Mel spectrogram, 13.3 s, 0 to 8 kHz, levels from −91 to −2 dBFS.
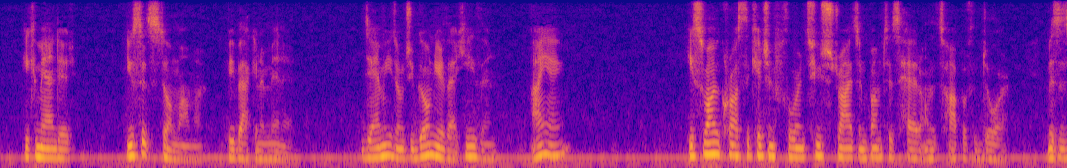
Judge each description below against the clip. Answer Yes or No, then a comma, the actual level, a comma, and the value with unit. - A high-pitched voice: No, low, 120 Hz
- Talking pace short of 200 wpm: Yes, average, 180 wpm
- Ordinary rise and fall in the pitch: Yes, average, 3.1 semitones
